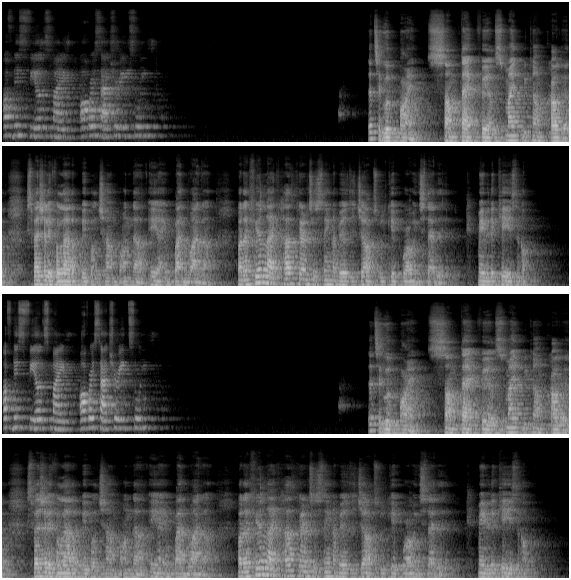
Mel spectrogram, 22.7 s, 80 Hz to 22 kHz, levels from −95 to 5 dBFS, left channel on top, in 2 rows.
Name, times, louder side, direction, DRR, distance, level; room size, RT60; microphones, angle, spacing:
voice 1, 0.0-1.3 1.5-2.9, right 6 dB, 85° right, 6 dB, 0.3 m, -34 dB
voice 2, 7.3-20.2 20.6-21.8, left 2 dB, 25° left, 1 dB, 0.4 m, -28 dB
2.9 x 2.6 x 2.7 m, 1.3 s
head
